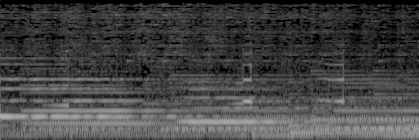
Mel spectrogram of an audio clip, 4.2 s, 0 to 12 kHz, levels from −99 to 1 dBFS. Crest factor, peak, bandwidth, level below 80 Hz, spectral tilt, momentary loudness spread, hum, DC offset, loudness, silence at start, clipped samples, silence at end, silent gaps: 14 dB; -26 dBFS; 11.5 kHz; -64 dBFS; -6 dB/octave; 6 LU; none; under 0.1%; -40 LUFS; 0 s; under 0.1%; 0 s; none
